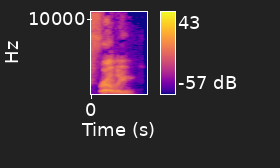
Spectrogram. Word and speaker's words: Frelly: Just for clarification, my last name is pronounced Frelly, like I used to say in elementary school, like jelly.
